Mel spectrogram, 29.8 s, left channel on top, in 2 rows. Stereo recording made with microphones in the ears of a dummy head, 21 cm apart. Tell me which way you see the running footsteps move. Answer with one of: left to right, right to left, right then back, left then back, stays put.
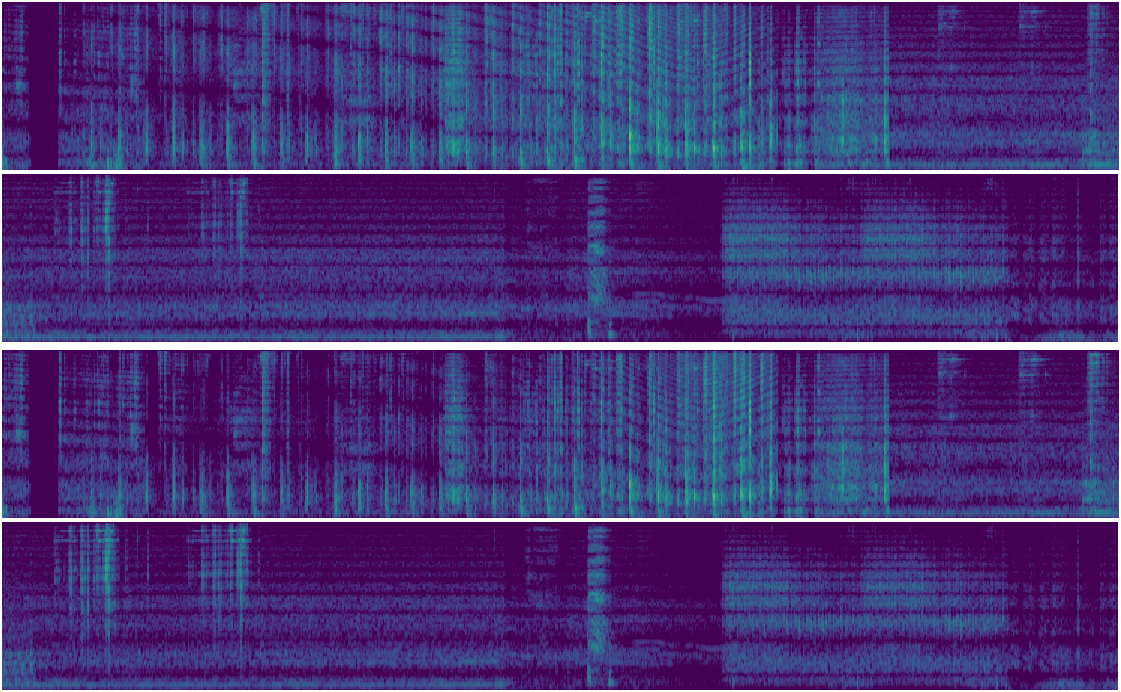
left to right.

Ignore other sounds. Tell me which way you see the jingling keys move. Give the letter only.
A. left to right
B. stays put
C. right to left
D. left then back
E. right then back
D.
